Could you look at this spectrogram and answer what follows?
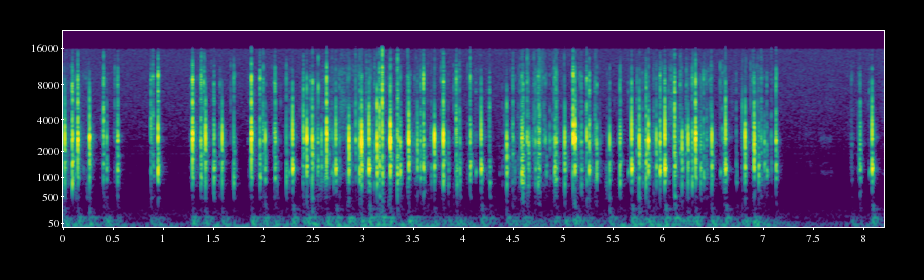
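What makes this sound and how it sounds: A NuPhy Air75 V2, a compact 75% mechanical keyboard with a white case, green and white plastic keycaps, and linear Cowberry switches, sits on a wooden desk and is typed on continuously with the fingertips of both hands. It gives a rapid stream of short, crisp, bright clacks centred around 2.5 kHz with a light low thud beneath. The typing pauses briefly near the start and again near the end.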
